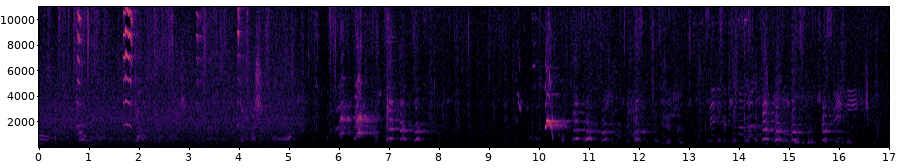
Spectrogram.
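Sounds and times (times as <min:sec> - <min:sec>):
small dog yelping: 0:00.7 - 0:01.1, 0:05.8 - 0:07.8, 0:09.6 - 0:12.2.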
